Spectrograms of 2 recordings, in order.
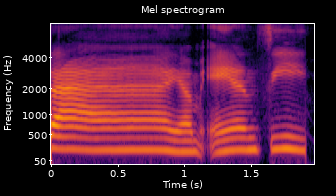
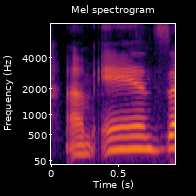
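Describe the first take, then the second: First: Drawn out. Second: Said in the usual way. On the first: Retold or imitated. Quoting song hook slowly.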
